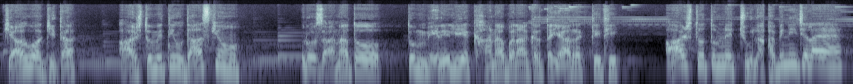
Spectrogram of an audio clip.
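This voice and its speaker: Kindly village husband, male actor: poor but hopeful, expressive, highish voice. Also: moderate pace, soft background music. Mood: concerned.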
